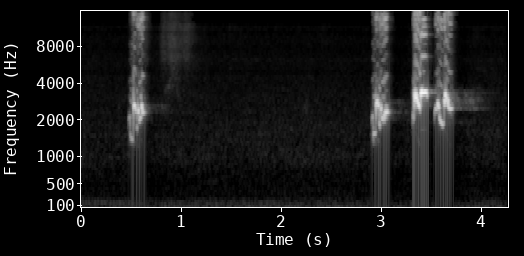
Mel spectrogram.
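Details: Red-whiskered bulbul with brief bright chirps: a lone note, a pause of over two seconds, then a rapid run of three clipped whistled notes, with no other sounds.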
